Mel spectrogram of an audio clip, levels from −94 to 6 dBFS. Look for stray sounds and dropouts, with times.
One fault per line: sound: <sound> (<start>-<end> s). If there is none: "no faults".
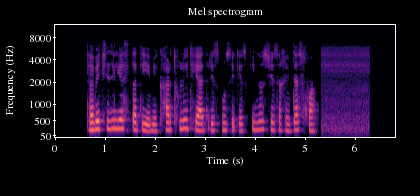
no faults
